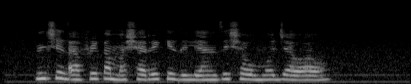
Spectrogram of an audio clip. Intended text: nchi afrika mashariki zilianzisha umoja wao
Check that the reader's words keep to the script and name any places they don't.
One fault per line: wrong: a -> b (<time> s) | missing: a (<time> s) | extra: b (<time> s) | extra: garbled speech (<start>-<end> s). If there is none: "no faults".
no faults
